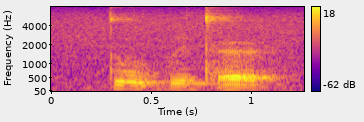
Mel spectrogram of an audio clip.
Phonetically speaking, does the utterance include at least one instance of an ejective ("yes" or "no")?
yes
